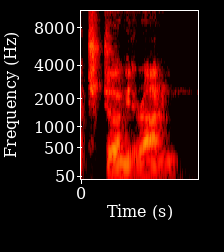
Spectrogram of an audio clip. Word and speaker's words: Shulamit Ron: Am I pronouncing this right, Ron? – Yeah, Shulamit Ron.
